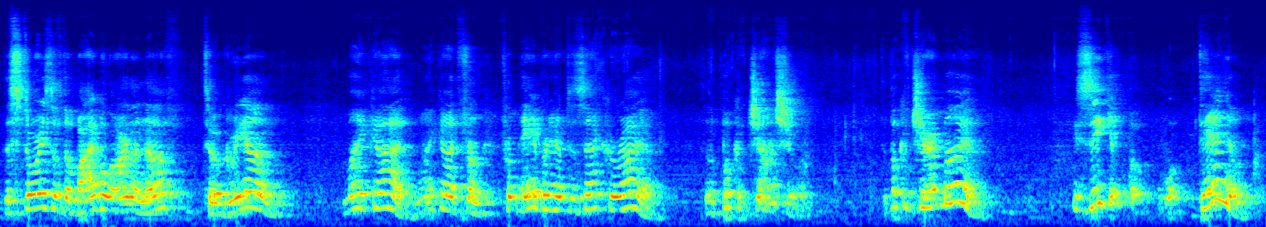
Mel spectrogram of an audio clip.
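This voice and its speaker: A man's voice: sits high, lively intonation, moderate pace, roomy sound, recorded from a distance, rough recording. A man giving an emphatic public speech from a podium at an evening event, repeating and building his phrases. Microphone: podium mic.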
